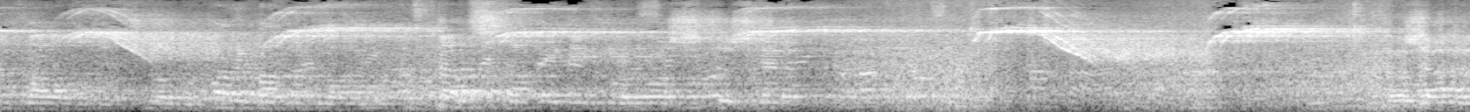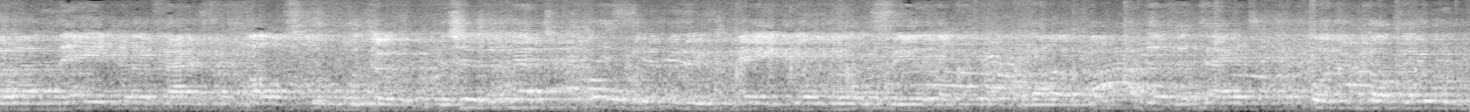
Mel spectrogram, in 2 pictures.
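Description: Spectators cheering and shouting in an indoor swimming pool hall during a race finish. In the first half, a high sweeping whistle-like tone repeats about once a second, then stops.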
